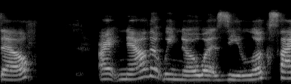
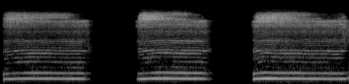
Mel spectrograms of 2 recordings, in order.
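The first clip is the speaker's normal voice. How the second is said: short soft buzzing z; buzzing z sound; 5 dB quieter, much slower than usual. Shown as a demonstration. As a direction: buzz through closed teeth. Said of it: "hut your teeth together".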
